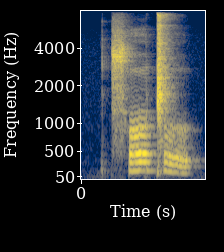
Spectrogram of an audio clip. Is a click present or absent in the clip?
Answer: present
